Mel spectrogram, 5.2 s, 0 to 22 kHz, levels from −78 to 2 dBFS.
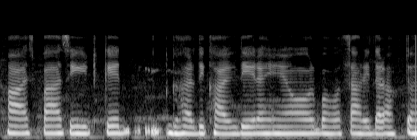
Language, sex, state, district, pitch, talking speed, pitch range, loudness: Hindi, female, Bihar, West Champaran, 195 Hz, 150 wpm, 195-205 Hz, -13 LUFS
